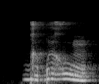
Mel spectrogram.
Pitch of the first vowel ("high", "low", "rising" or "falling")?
falling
